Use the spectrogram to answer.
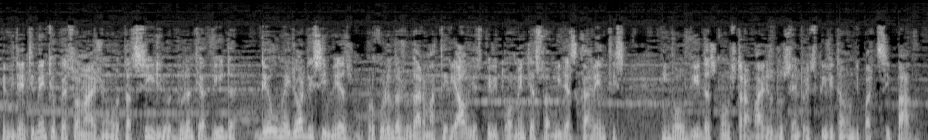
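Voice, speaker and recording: A man reads a scripted moral reflection with formal solemnity. His low voice rises and falls expressively, with gentle music behind him. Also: animated, fairly quick. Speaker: commentator. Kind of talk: scripted moral commentary, sermon-like.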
